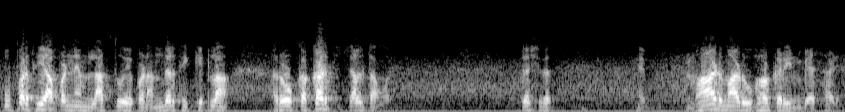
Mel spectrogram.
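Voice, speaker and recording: Older man, swami delivering a storytelling discourse, voices the characters, somewhat high pitch, dull lo-fi recording. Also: normal speed, pauses often, fairly bright tone, a little hiss or hum. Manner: acts out dialogue in the stories, shifting voice for each character. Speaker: swami giving a religious discourse. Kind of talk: storytelling sermon.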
